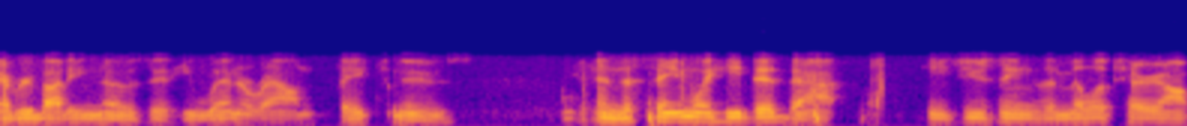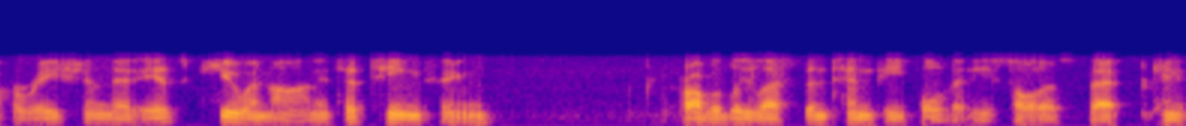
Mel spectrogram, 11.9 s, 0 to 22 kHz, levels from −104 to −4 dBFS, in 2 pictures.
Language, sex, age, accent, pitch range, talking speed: English, male, 40-59, American, 80-95 Hz, 190 wpm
